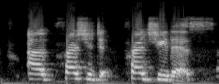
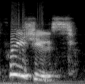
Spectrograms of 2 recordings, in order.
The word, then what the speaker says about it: prejudice: But ever since, there's one word that I always say wrong, and it was prejudice. I mispronounced it twice, multiple times as prejuiced.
